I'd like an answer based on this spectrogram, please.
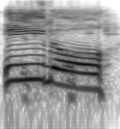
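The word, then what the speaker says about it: Cheatle: It's Cheadle.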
